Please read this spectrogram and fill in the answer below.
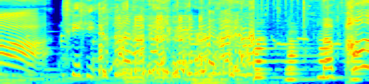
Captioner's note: laughing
